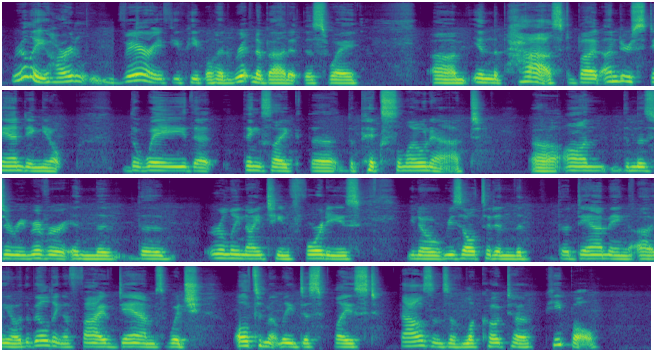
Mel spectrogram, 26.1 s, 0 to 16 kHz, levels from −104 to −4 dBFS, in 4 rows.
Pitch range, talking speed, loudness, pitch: 150-170 Hz, 140 wpm, -22 LUFS, 160 Hz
